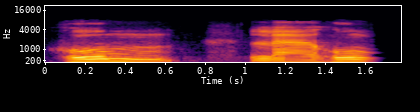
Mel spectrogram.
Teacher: Mim bertemu mim karena posisinya di bibir dekat.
